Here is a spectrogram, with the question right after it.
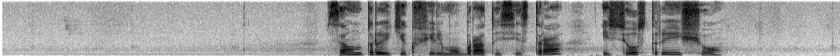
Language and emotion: Russian, neutral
